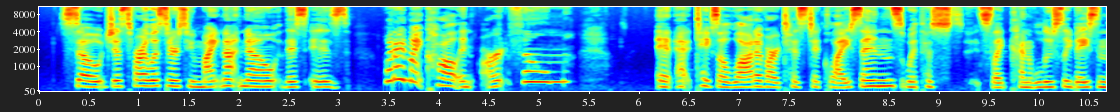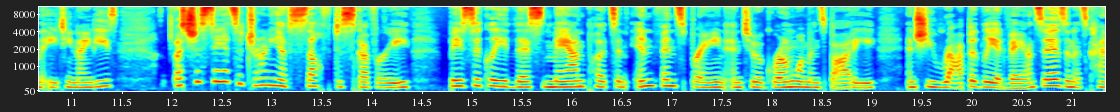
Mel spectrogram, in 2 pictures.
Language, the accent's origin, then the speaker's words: English; New Mexico, United States; Oppenheimer is about the man who created the atomic bomb in my home state of New Mexico.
